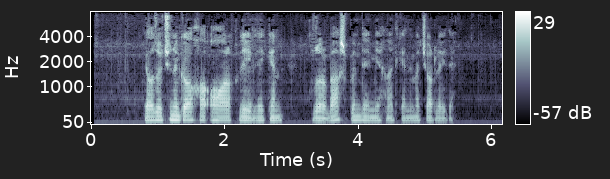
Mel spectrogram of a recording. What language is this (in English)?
Uzbek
